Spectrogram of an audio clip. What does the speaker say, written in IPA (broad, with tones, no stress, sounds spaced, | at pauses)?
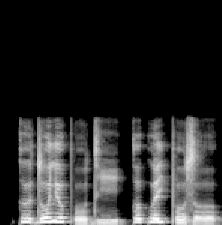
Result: k ɯ˦˨ d o˦˥ lʲ o˦˥ pʼ o˩ dʱ i˦˨ | k ɤ˦˥ kʷ ɛ˦˥ j pʼ o˦˨ z ɤ˩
